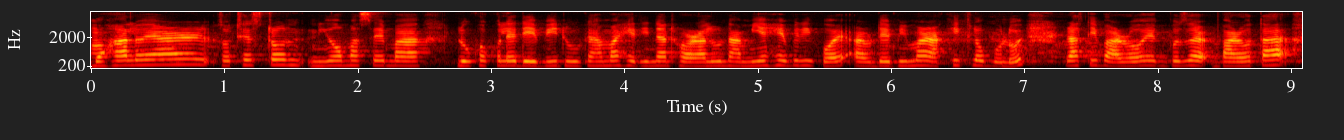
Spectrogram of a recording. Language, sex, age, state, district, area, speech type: Assamese, female, 18-30, Assam, Jorhat, urban, spontaneous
